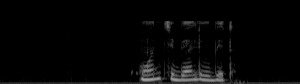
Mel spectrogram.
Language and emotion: Russian, neutral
